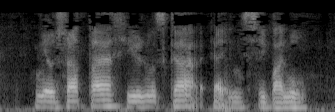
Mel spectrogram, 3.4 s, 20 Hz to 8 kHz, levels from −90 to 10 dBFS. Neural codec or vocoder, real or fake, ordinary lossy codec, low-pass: codec, 24 kHz, 1.5 kbps, HILCodec; fake; MP3, 24 kbps; 7.2 kHz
